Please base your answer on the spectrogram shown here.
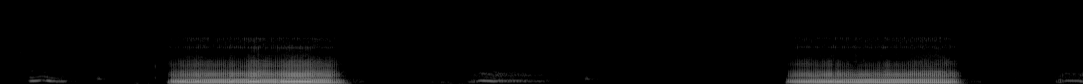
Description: Our dog’s got a whole chainsaw soundtrack going, but my wife still thinks it’s me. 🐾💤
